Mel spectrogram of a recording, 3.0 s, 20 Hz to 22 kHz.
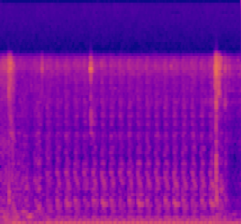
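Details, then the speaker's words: Kia Ceed/i30 CRDi diesel, cold engine at 12°C, after the glow plug light goes out, before fuel filter replacement: long steady cranking before it starts, where it normally starts instantly. Economy is also down; owner suspects the fuel filter. "all right it didn't start there that was quite a lengthy crank there we go start it now"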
